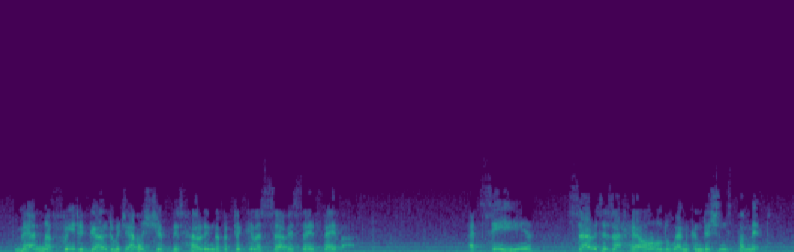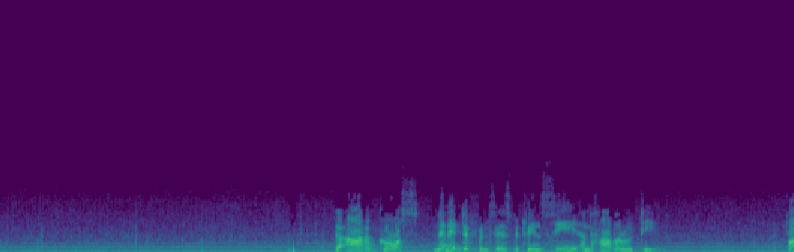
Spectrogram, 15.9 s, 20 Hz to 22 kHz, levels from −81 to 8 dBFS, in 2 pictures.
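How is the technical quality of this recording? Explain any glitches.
No technical faults are audible anywhere in this recording.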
